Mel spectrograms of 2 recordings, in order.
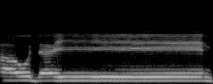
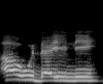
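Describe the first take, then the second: First: The word stops on its final consonant. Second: The word ends with an added final vowel. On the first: The speaker calls it right. "Cara bacanya biha audain" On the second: The speaker calls it wrong. "Jangan baca audaini, jangan begitu ya"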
